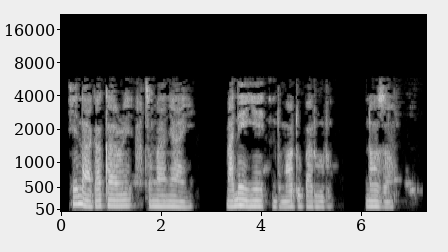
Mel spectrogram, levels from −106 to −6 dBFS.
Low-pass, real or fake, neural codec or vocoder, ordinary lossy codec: 7.2 kHz; real; none; MP3, 24 kbps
